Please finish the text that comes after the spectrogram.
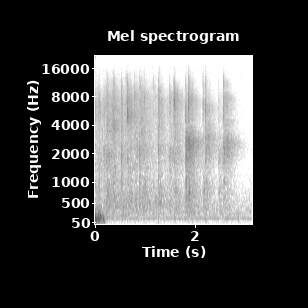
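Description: A church congregation at a worship service claps in a soft, dense patter that carries on for a few seconds. It sounds faint and somewhat distant, with a low hum beneath it.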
